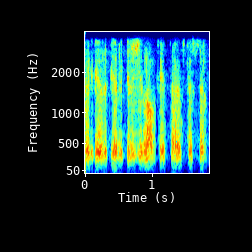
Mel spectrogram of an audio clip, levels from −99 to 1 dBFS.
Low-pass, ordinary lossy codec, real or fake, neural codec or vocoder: 3.6 kHz; AAC, 24 kbps; fake; vocoder, 22.05 kHz, 80 mel bands, HiFi-GAN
